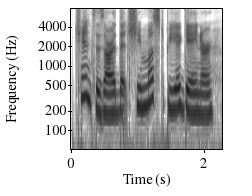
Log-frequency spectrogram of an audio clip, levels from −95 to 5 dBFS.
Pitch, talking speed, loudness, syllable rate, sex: 220 Hz, 240 wpm, -16 LUFS, 5.9 syllables/s, female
